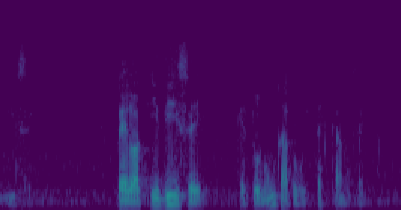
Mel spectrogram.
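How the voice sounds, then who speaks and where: Here a man speaks at a moderate pace in a fairly low pitch. His pitch varies an ordinary amount. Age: 60s. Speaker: pastor. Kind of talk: interview testimony.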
